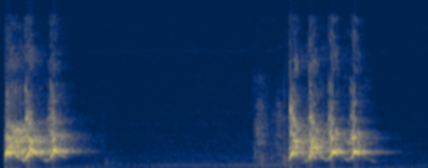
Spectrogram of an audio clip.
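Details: Female dog barking at home while its owner speaks German to her about a tree, asking if she is too lazy to climb down; two bursts of sharp, rapid barks about three seconds apart, with near-silence between.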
